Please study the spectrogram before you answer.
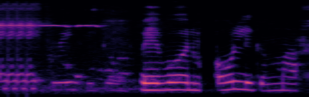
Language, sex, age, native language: Icelandic, male, 9, Icelandic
